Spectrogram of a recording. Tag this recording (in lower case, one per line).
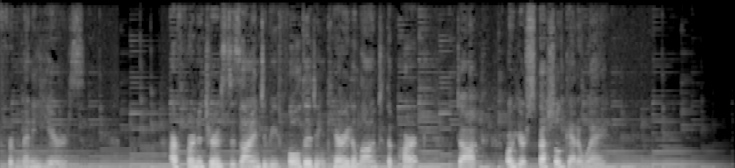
music
speech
